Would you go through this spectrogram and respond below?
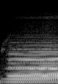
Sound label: alto flute alto flute morph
